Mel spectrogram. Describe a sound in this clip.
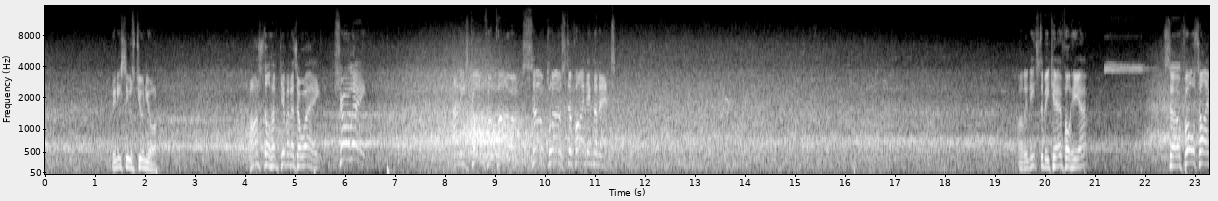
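A large stadium crowd roars steadily, swelling for a moment before settling again.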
